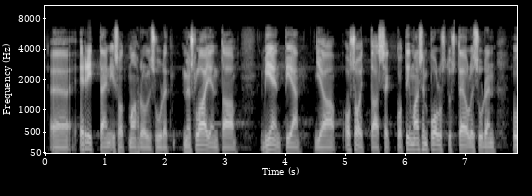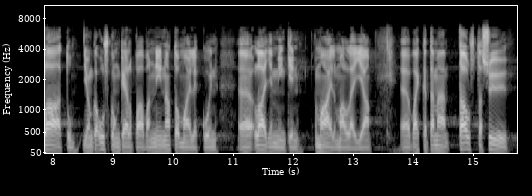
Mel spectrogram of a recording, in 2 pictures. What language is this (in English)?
Finnish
